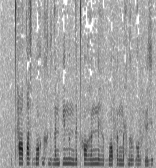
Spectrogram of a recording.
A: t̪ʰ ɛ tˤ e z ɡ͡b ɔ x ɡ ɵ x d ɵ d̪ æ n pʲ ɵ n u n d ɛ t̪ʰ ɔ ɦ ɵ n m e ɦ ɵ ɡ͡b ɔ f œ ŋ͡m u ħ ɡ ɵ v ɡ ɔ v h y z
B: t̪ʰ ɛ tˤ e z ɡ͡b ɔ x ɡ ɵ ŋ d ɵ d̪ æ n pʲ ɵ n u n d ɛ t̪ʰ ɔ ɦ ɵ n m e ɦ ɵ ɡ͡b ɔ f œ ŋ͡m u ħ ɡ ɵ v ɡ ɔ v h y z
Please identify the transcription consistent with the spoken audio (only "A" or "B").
A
